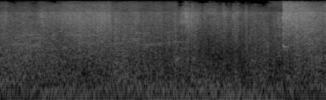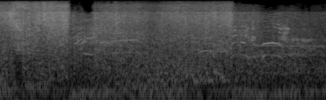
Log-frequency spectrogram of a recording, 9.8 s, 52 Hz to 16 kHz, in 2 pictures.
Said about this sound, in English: Scientists tell us that the giant tsunami wave that devastated Southeast Asia in 2004 wasn't as big as we usually imagine. It's not that they got hit by a 20-foot tall wave, as depicted here in the 2012 movie The Impossible.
